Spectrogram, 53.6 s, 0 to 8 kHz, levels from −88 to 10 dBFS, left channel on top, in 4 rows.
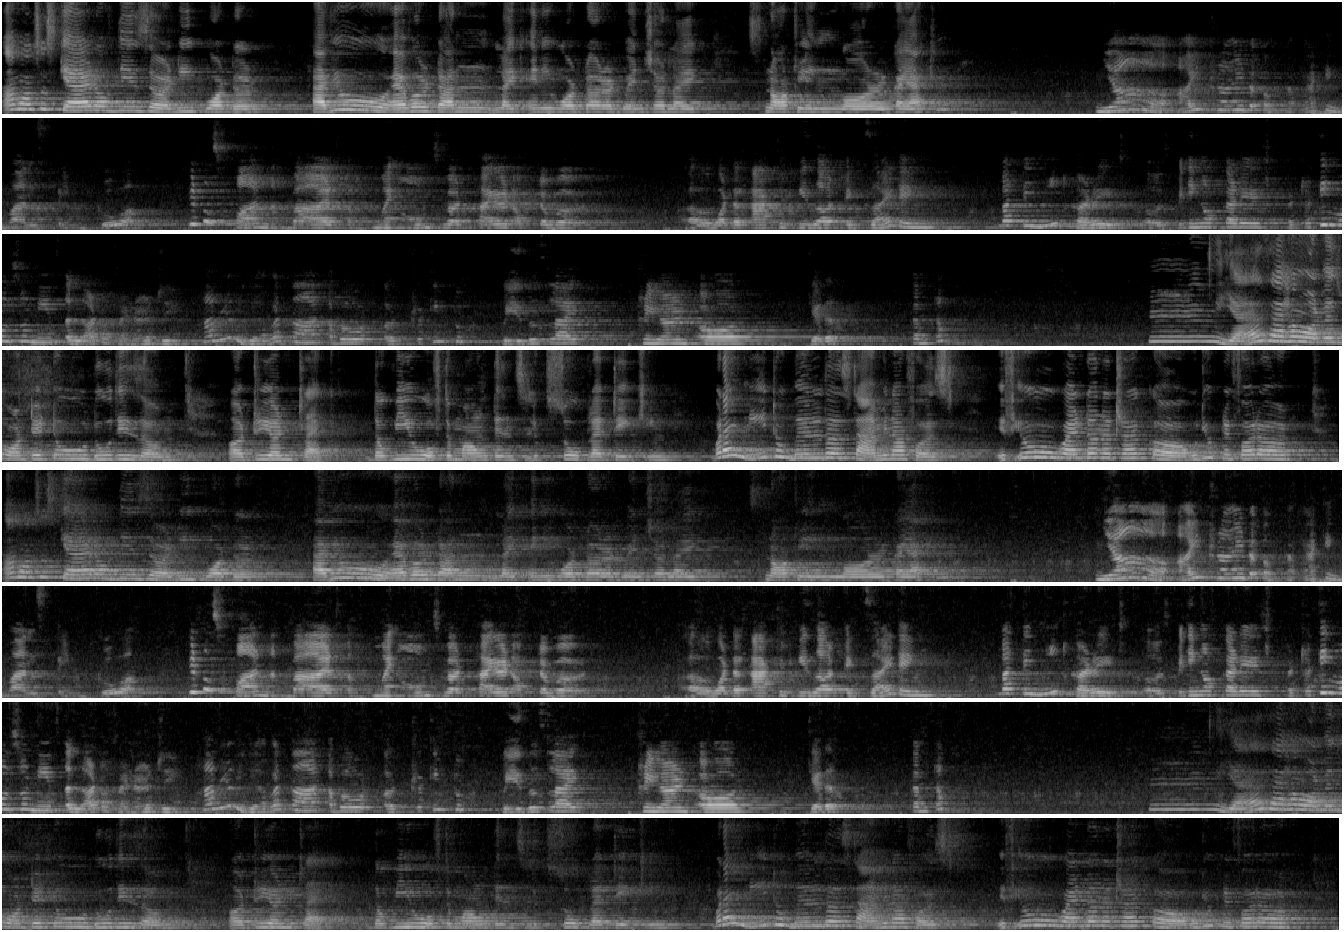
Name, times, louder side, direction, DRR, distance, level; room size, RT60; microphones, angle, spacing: voice 1, 0.0-2.6 3.1-7.0 7.6-9.5 38.3-42.0 42.5-43.5 43.8-46.9 47.3-49.7 50.1-53.1, left 4 dB, 70° left, 10 dB, 0.9 m, -28 dB
voice 2, 10.9-12.7 13.0-14.8 15.3-19.2 20.2-22.7 23.4-24.6 24.8-30.8 31.1-31.4 31.8-32.6 33.2-34.2 34.9-35.2 35.9-36.3, right 4 dB, 45° right, 14 dB, 0.8 m, -31 dB
23.5 x 19.0 x 7.5 m, 2.3 s
head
